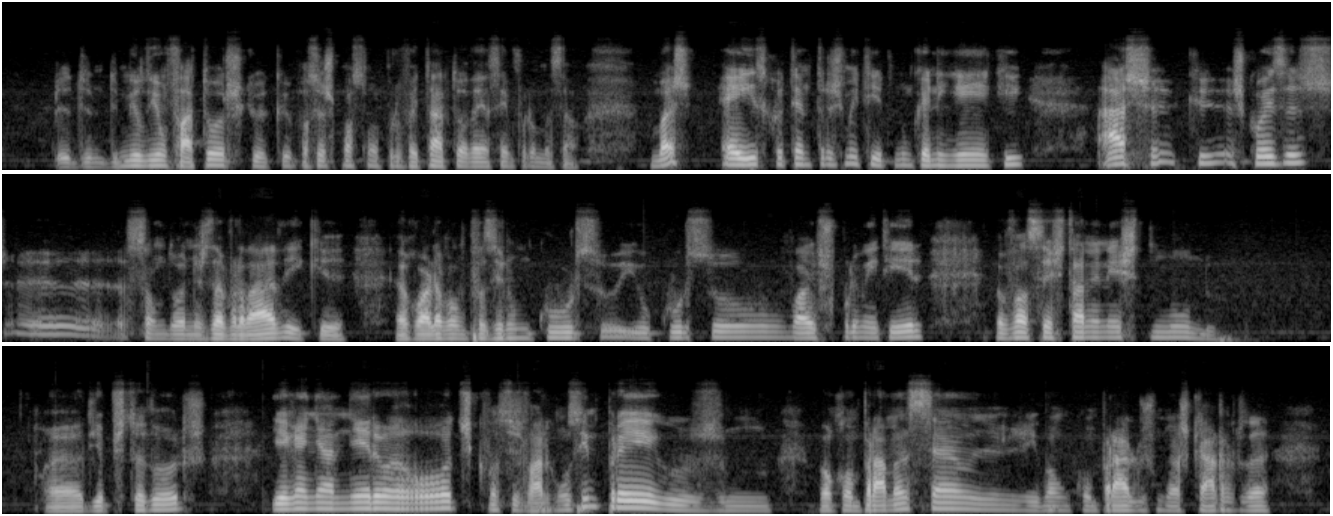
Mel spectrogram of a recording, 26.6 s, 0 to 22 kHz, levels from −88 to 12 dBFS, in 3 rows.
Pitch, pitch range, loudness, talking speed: 120 Hz, 105-135 Hz, -21 LUFS, 170 wpm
